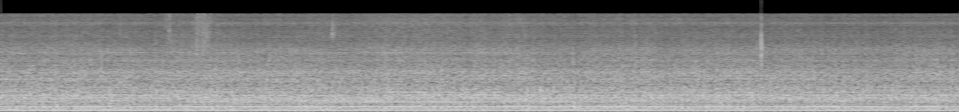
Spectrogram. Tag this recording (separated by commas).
Vehicle, Motorboat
